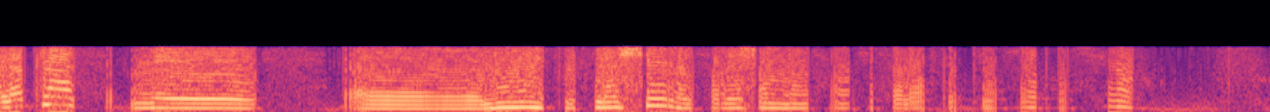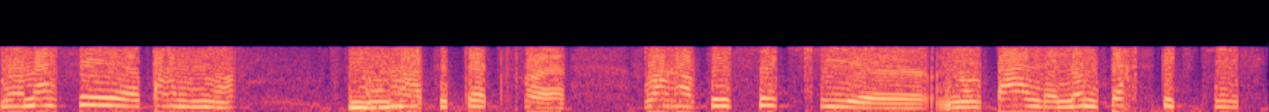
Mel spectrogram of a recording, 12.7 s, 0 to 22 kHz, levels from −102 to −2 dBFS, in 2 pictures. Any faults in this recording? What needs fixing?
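Throughout the speech, mu-law and A-law are mixed up: A-law samples are decoded as mu-law, scrambling levels and lifting the quietest samples into harsh hiss. On the waveform, pauses never settle at zero; the spectrogram shows noise filling every gap below 4 kHz. Declaring the G.711 law explicitly at both encoder and decoder prevents this.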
